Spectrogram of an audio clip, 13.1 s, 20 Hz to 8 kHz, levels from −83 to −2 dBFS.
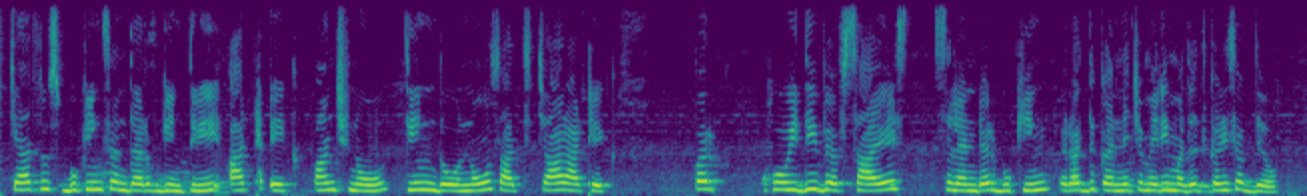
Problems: echo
